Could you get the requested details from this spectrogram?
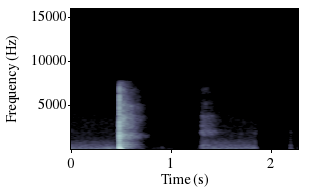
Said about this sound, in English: It's just really loud. You're clapping.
